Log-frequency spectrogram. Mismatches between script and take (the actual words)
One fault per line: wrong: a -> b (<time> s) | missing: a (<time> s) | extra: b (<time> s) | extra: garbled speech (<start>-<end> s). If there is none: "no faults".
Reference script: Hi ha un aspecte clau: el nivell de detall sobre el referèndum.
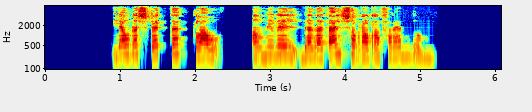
no faults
